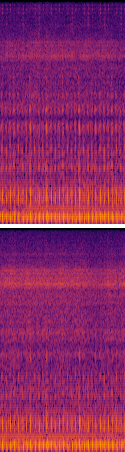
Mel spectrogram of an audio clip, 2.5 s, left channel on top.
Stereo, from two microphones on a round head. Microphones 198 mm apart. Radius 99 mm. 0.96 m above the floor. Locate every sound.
0.0 s a helicopter: 60° left (ahead or behind)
